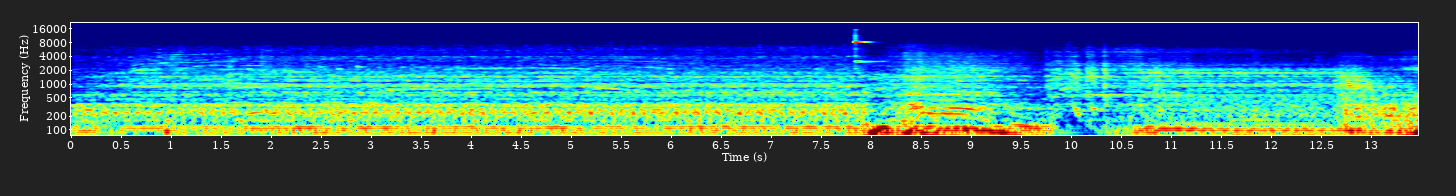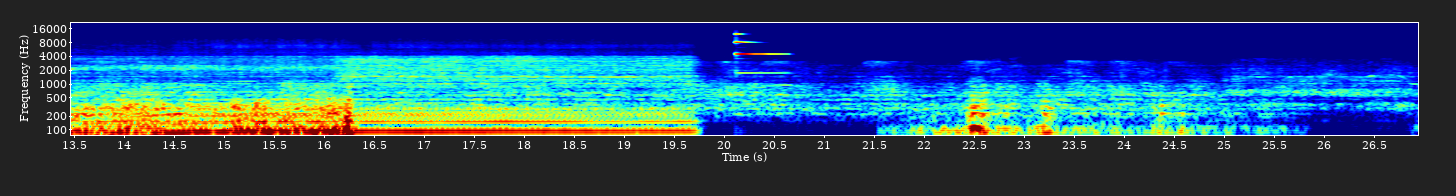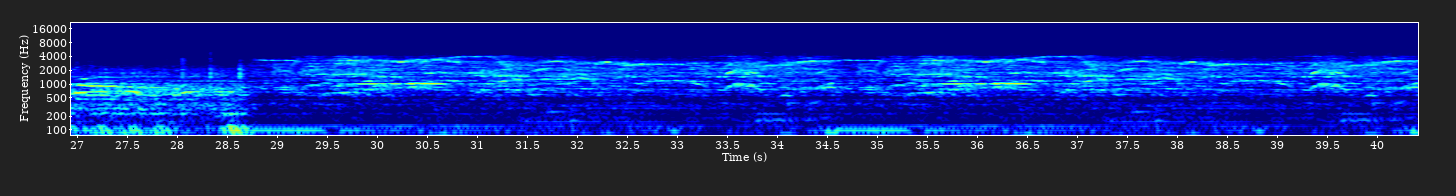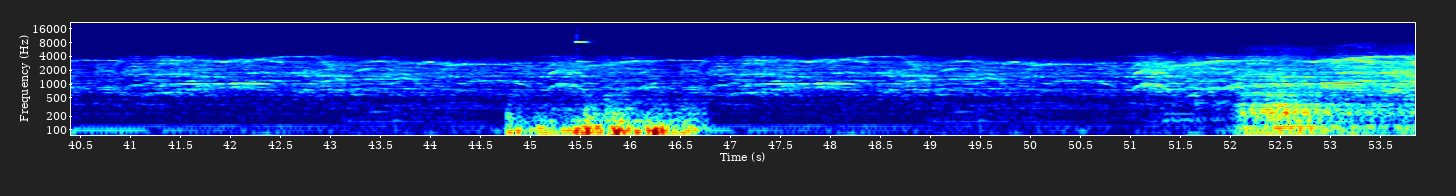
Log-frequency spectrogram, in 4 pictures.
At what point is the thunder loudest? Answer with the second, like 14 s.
16 s.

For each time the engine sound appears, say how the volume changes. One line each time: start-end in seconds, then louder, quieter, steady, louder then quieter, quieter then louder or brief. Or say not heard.
0.0-19.8 steady
52.0-53.8 brief.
